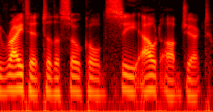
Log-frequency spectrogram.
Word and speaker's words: cout: And we write it to the so-called cout object which is standard output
